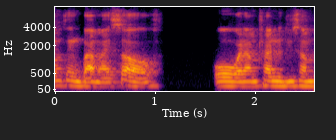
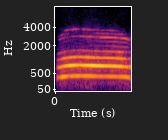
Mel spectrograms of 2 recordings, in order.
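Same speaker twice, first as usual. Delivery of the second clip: mock wail; 7 dB louder than usual. Real, not acted. Crying out loud, high.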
